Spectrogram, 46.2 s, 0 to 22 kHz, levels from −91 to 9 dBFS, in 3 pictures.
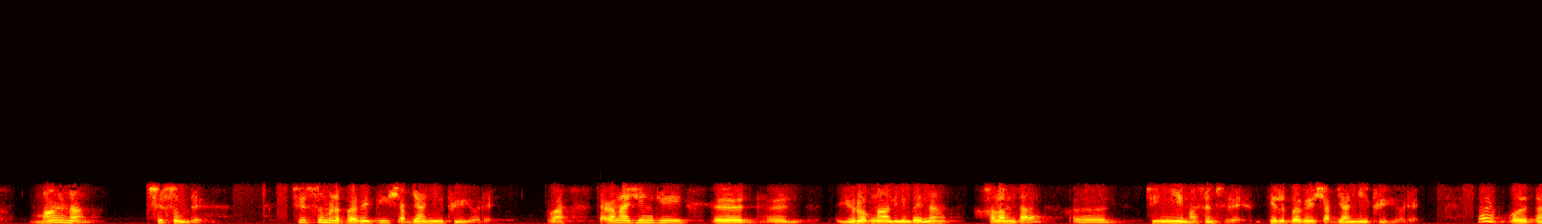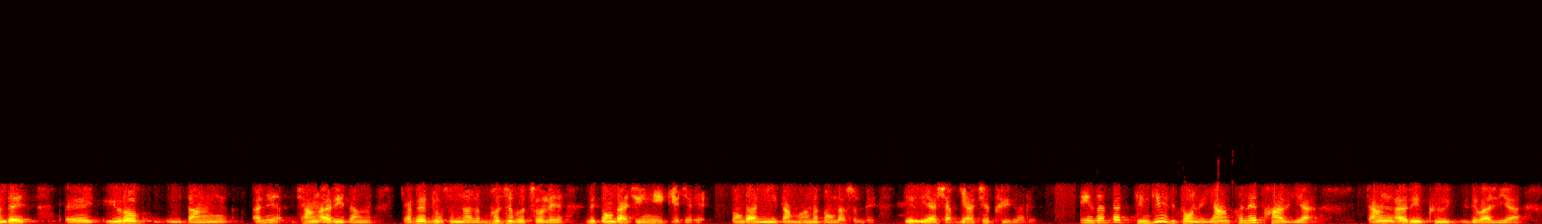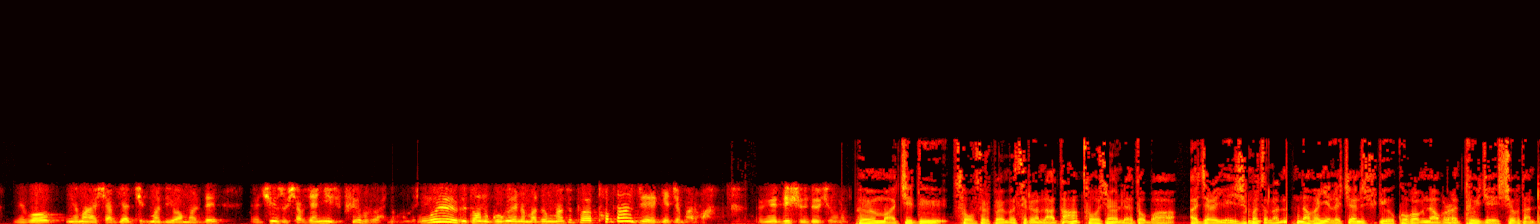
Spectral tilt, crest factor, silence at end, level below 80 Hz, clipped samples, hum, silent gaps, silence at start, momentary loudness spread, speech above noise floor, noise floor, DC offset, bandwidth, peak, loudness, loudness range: -6 dB/octave; 18 dB; 0 s; -52 dBFS; under 0.1%; none; none; 0.3 s; 13 LU; 35 dB; -57 dBFS; under 0.1%; 8.4 kHz; -4 dBFS; -22 LUFS; 4 LU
